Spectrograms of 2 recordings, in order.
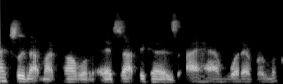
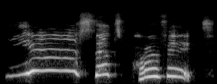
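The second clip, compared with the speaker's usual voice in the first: delighted squeal; much slower than usual. Real, not acted. Delighted by cohost's summary.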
